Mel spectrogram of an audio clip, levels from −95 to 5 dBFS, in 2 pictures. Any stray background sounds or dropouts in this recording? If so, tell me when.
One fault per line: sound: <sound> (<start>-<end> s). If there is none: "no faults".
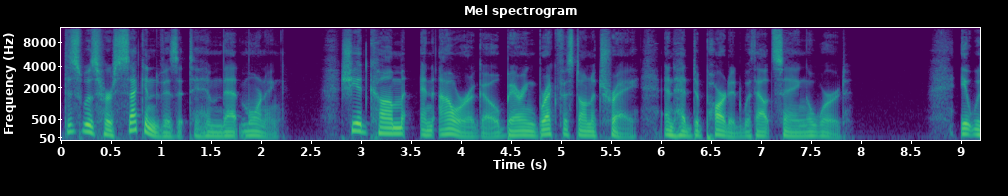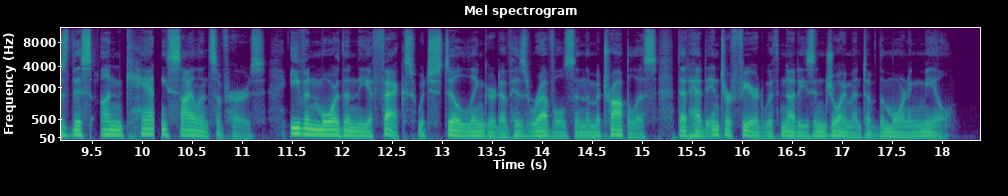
sound: dropout (10.1-10.2 s)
